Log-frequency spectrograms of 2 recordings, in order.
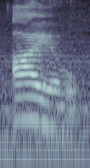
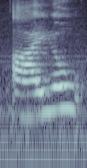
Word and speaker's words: aisle: A gente não pronuncia esse S, tá? Ele é silencioso, então a gente vai falar aisle.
